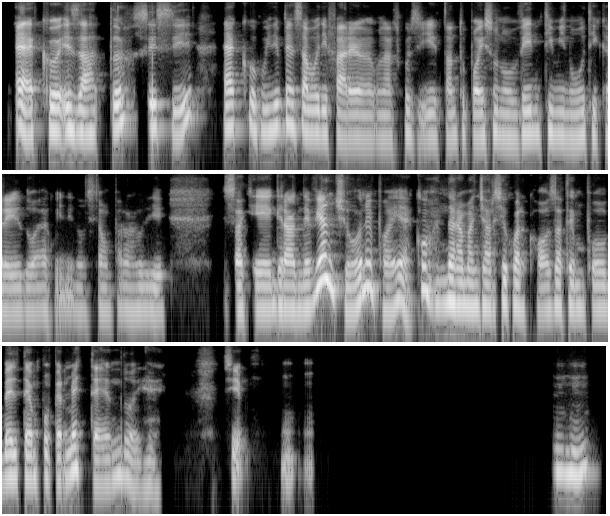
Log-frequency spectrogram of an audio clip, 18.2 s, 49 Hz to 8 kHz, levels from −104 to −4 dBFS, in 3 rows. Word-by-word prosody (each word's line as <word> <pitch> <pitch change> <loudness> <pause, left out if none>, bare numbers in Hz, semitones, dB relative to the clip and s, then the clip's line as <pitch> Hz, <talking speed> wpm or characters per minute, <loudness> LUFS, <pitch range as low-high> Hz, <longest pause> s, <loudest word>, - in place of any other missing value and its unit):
Ecco, 175 0 +7
esatto. 160 +3 +3
Sì, 180 - +1
sì, 180 - -2 0.3
ecco 180 0 +2
quindi 165 +1 -1
pensavo 180 -5 +1
di 150 - -1
fare, 135 -2 +1
ehm, 130 - -7
una 130 0 -6
s 130 - -18
così, 135 -1 -7
tanto 135 +2 -8
poi 135 0 0
sono 135 -3 -4
20 150 +2 -2
minuti 140 0 -5
credo, 125 0 -3
eh, 130 0 -8
quindi - - -12
non 125 -1 -12
stiamo 125 +2 -10
parlando 130 +1 -9
di, 130 -1 -6 0.6
chissà 135 - -1
che 135 0 +1
grande 135 -1 +2
viaggione, 260 - +5
poi 130 +1 -2
ecco 180 +6 0
andare 160 -6 +3
a - - +3
mangiarci 145 0 0
qualcosa 145 -2 -2
tempo 135 -2 -4
bel 150 +2 +3
tempo 145 +1 -1
permettendo, 150 -1 -1
ehm 115 -1 -8 0.6
sì, - - -5 0.3
mh-mh. - - -14 2.4
Mh-mh. 175 +1 -1
145 Hz, 140 wpm, -24 LUFS, 135-160 Hz, 2.4 s, Ecco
